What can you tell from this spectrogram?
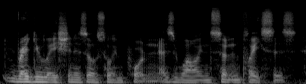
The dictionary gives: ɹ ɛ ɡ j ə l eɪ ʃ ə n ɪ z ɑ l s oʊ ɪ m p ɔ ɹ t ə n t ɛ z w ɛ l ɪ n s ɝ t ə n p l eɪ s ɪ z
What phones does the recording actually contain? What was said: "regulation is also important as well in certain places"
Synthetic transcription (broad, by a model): ɹ ɛ ɡ j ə l eɪ ʃ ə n ɪ z ɑ l s oʊ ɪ m p ɔ ɹ t n t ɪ z w ɛ l ɪ n s ɝ t n p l eɪ s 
